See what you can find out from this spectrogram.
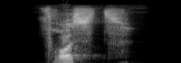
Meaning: genitive singular of Frost
- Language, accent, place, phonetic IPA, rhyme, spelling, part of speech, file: German, Germany, Berlin, [fʁɔst͡s], -ɔst͡s, Frosts, noun, De-Frosts.ogg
